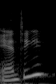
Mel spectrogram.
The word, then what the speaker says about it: ANTI: Auntie? Is that how you say it? Yeah, that's Auntie.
